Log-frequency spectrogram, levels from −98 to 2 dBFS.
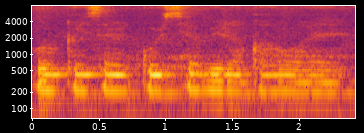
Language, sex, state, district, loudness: Hindi, female, Arunachal Pradesh, Papum Pare, -14 LUFS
